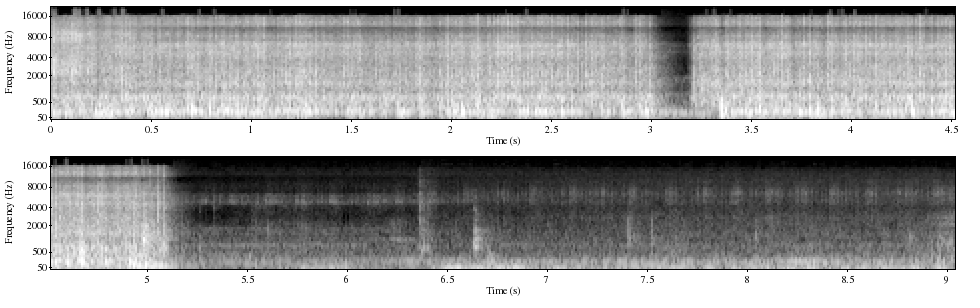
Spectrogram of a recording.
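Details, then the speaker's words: Vintage nitro RC engine (OS tagged) with good compression ("more pop than the HPI engine") and a working glow plug. The starter whirs steadily for several seconds with no pops, then stops; it cranks but won't fire and is judged dead. "I don't know why it's got more pop than that HPI engine does guys but it doesn't want to start up it will not fire over it won't even"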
